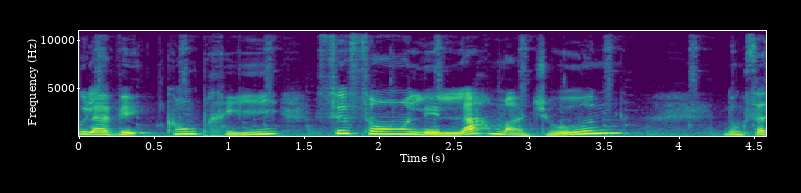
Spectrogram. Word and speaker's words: lahmacun: compris ce sont les larmes à john donc ça s'écrit elle a à h m à c ur haine ça se prononce john à la fin ce sont des pizza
